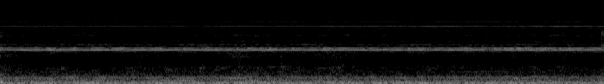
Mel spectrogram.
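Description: Quiet steady background drone: a low hum with a thin, high, steady tone above it and no distinct events.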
